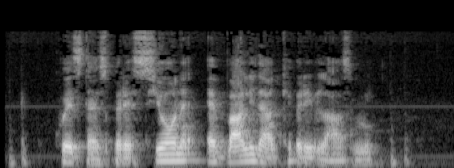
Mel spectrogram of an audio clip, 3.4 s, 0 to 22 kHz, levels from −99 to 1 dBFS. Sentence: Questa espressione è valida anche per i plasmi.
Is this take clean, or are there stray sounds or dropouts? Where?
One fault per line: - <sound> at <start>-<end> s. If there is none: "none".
none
